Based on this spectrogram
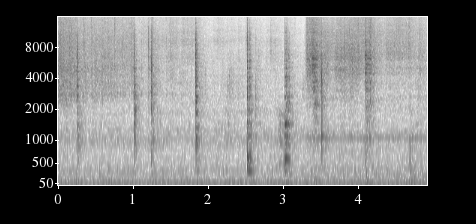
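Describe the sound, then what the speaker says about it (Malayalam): Mustard seeds, green chilli and curry leaves frying in hot oil: a steady sizzle punctuated by about ten sharp, close stirring scrapes of a utensil against the pan, spaced unevenly. "ഇതിനകത്ത് കടുക് പൊട്ടിച്ച് പച്ചമുളകും കരിയാപ്പിലേക്ക് ഇട്ട് നല്ല മൂത്ത് വന്നിട്ടുണ്ട്"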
